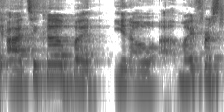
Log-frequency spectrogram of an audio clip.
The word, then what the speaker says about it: Atika: So it so it's Atika or Atika. You can pronounce it either way. I say Atika, but you know my first language is Russian.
